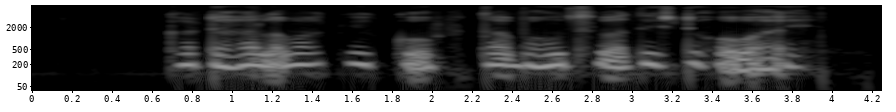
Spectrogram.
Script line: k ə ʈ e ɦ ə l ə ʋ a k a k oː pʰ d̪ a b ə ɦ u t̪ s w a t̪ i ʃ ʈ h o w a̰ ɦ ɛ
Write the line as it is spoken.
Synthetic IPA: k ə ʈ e ɦ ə l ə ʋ a k e k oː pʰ t̪ a b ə ɦ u t̪ s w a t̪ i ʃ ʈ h o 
